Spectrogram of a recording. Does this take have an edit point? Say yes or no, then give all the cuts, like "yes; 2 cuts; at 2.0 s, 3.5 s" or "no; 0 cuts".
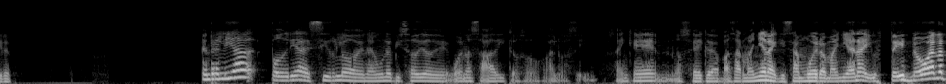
no; 0 cuts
